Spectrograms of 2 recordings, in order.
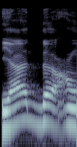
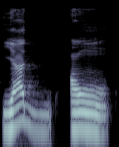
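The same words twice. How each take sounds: First: "Yad'u" with the d released in a bounce, "ya-da-u"; bouncing dal. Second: "yad'u" with the d pressed and held, no bounce; wrong pressed dal. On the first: Teacher models the bouncing dal for pupils. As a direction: let the d in "Yad'u" rebound. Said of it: "Jadi ada pantulan". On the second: Teacher warns pupils with the wrong pressed reading. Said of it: "Yad'u itu salah". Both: Shown as a demonstration.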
